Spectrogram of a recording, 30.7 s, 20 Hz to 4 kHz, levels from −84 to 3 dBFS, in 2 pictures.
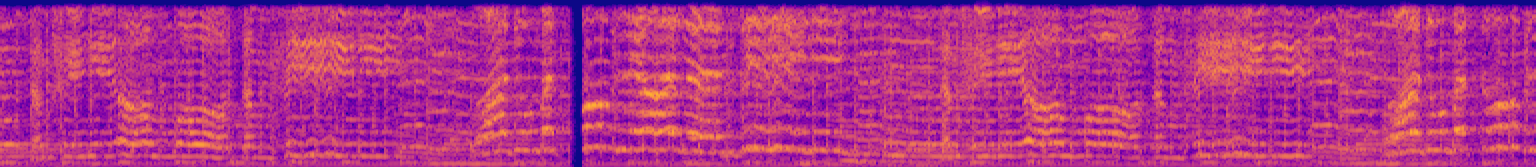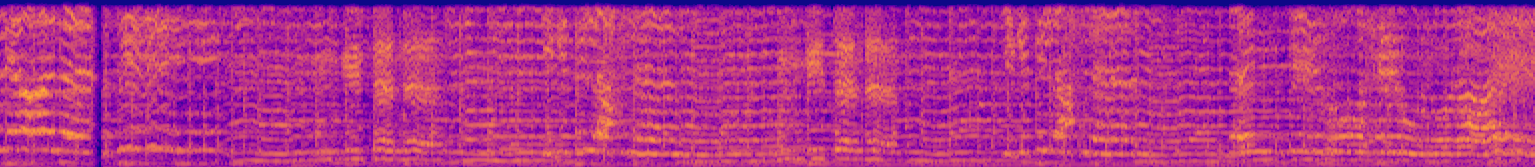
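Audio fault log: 1.16–1.19 s, 15.08–15.12 s, 19.28–19.32 s: short concealed packet loss. About 20 ms of audio never arrived each time. The receiver extended the preceding sound and then blended back in, giving a brief smear. On a spectrogram it shows as a short stretch of smoothed, repeated texture below the 4 kHz ceiling of the G.711 call path.
5.69–5.84 s: burst of packet loss. About 120 ms of audio is missing, bridged by 125 ms of concealment that continues the last sound while fading. The waveform tapers into about 40 ms of silence before the audio resumes further on.
16.26–16.38 s: burst of packet loss. About 100 ms of audio is gone, replaced by 100 ms of continued, decaying sound. The spectrogram shows smeared, repeated harmonics or hiss, then an abrupt jump forward in content.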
